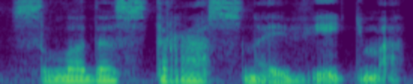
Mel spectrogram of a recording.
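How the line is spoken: Whisper. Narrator (Russian): прошептал он

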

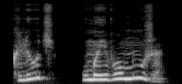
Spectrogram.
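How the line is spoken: Frightened trembling babble. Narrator (Russian): дрожа от страха, пролепетала Роза

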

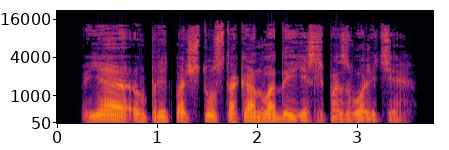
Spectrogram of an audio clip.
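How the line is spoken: Gloomy remark. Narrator (Russian): мрачно заметил мистер Фиппин

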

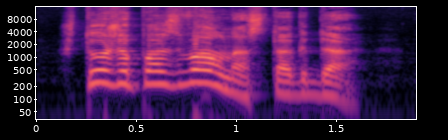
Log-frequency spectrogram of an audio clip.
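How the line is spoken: Rude question. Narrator (Russian): грубо спросил вместо Федьки Васька Валуев

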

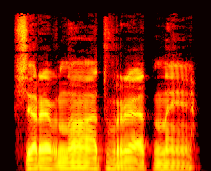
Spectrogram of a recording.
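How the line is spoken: Creaky voice. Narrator (Russian): проскрипел Гнуб

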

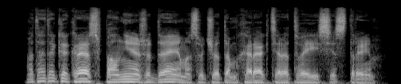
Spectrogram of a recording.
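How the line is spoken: Emperor's wry snort. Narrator (Russian): хмыкнул император

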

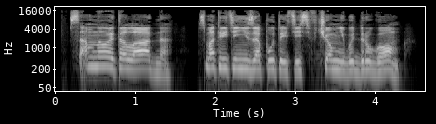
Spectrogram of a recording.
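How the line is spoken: Laughing again. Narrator (Russian): вновь рассмеялся гость

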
